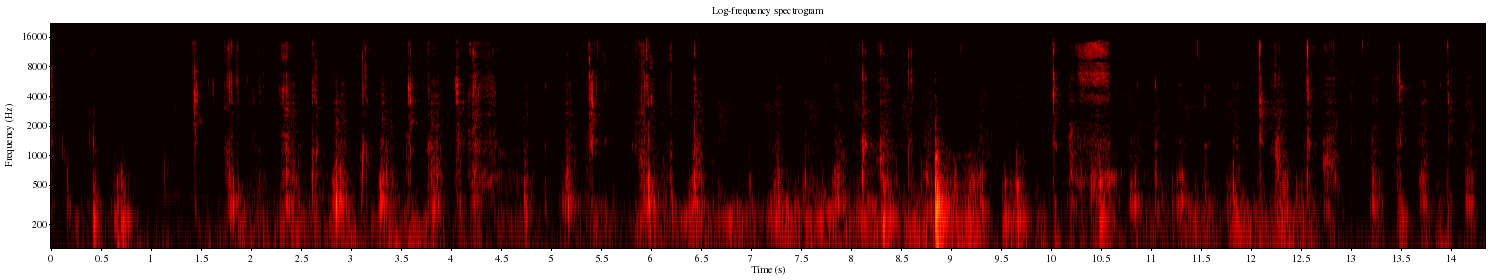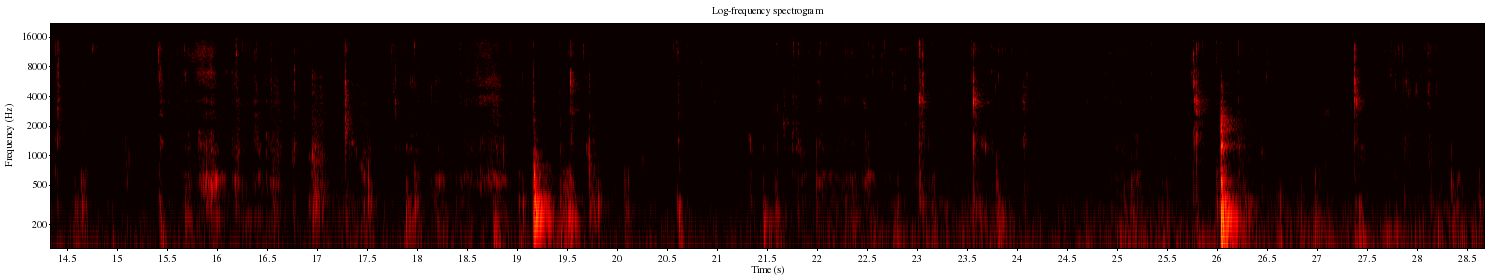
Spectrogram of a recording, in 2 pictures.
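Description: Close-miked eating sounds: chewing and biting of rice and chicken curry eaten by hand. It is a dense run of small clicks, with a couple of louder, sharper ones about nine seconds in and near the end.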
